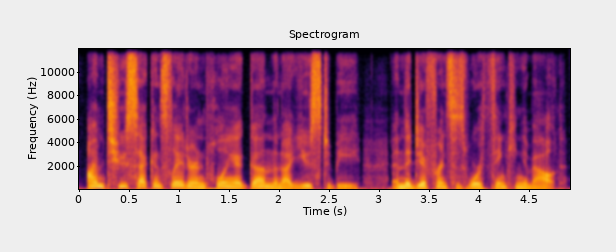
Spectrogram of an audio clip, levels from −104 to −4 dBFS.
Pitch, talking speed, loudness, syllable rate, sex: 185 Hz, 245 wpm, -17 LUFS, 6.4 syllables/s, female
